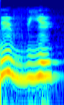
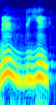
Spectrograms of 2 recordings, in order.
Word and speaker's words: évier: حوض الغسيل un évier، un évier، un évier. تسهيلا تنطق un évier.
